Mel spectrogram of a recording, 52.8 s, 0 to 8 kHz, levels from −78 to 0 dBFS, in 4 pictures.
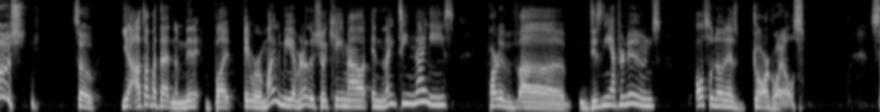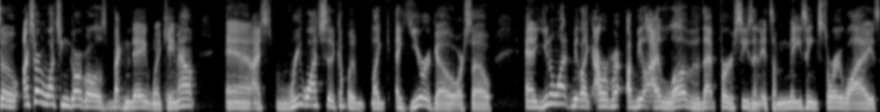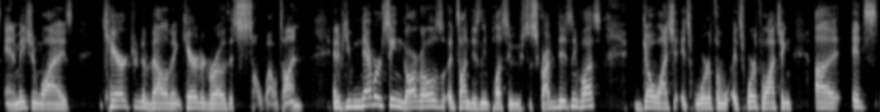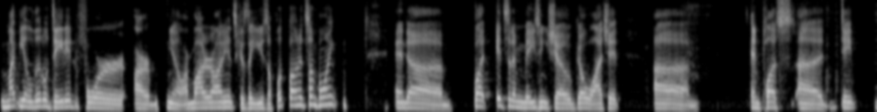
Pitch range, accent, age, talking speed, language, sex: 130-170 Hz, American, 30-49, 165 wpm, English, male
